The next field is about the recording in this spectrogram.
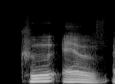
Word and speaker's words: Kyiv: But Kyiv is wrong and Kiev is the Russian way. So both are wrong. It's kind of a double syllable there. – It's Kyiv.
